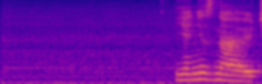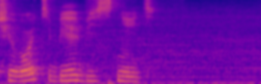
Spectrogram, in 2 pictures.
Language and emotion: Russian, neutral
